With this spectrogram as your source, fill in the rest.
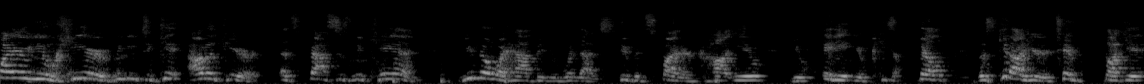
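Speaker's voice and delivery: angry gnome yelling. Voicing an angry spectral gnome scolding another player's character: angry gnome yelling. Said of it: "he summoned an angry master".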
